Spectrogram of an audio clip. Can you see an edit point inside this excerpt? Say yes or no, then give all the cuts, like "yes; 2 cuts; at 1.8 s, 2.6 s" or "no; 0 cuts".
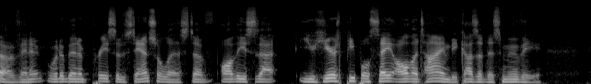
yes; 1 cut; at 2.6 s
